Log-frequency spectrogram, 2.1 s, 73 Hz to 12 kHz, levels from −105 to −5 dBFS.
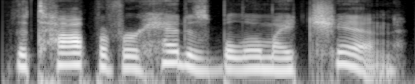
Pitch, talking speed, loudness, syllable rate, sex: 200 Hz, 260 wpm, -18 LUFS, 5.3 syllables/s, female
